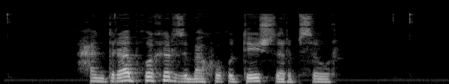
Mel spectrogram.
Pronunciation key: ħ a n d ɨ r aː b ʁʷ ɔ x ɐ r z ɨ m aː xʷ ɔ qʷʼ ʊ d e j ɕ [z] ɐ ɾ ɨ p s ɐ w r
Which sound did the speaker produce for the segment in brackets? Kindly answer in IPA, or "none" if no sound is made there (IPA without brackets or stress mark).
z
